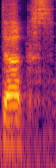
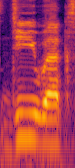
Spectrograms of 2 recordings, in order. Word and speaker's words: Dux: forget how they say it's not ducks it's Dux and I'm going to mispronounce it every time because I'm American it's a French name Canadian um amazing effort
